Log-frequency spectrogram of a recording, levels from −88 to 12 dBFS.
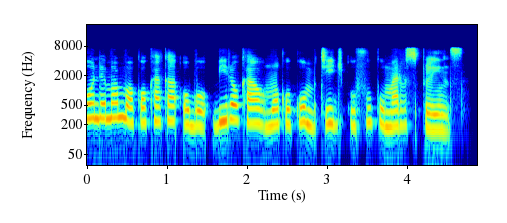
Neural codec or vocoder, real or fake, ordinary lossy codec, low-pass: codec, 16 kHz, 0.8 kbps, ZipCodec; fake; none; 7.2 kHz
